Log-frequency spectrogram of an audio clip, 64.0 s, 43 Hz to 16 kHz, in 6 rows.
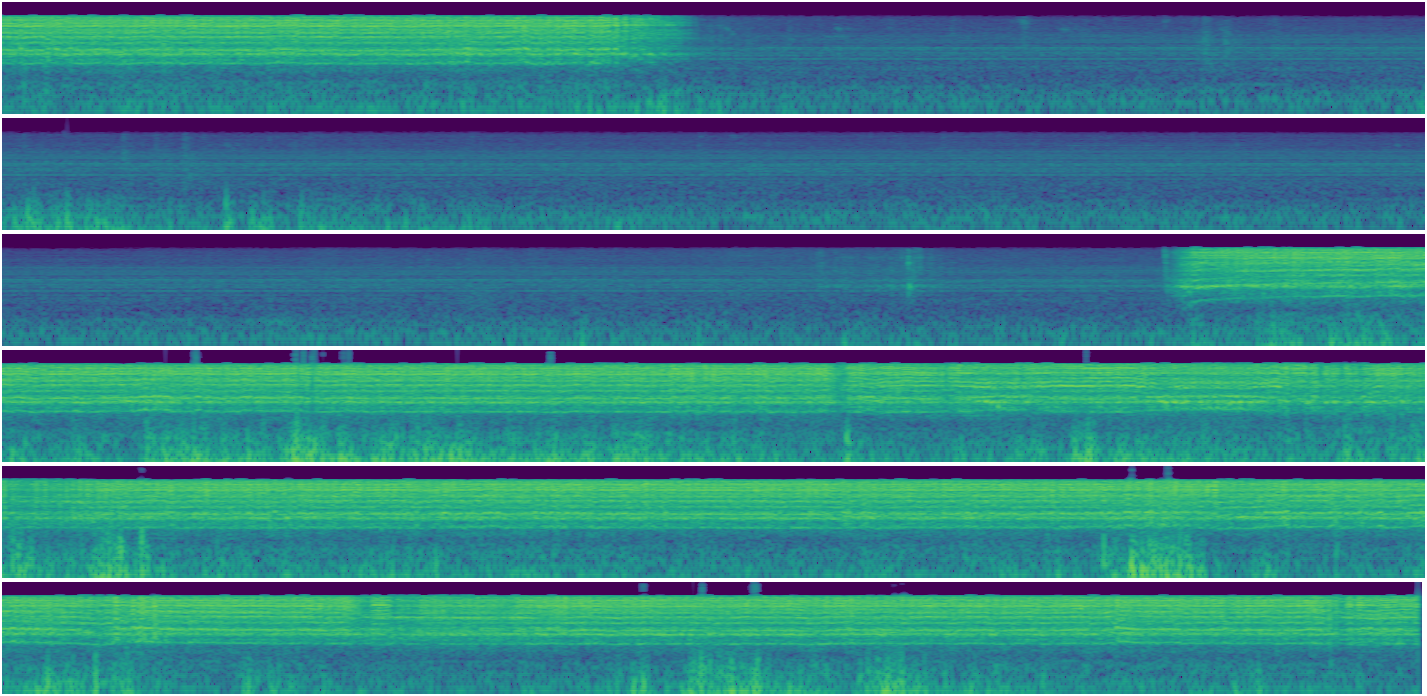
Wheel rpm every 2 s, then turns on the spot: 160, 160, 50, 0, 0, 0, 0, 0, 0, 0, 0, 0, 0, 0, 10, 130, 160, 160, 160, 160, 160, 160, 160, 160, 160, 160, 160, 160, 160, 160, 160, 160.
none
